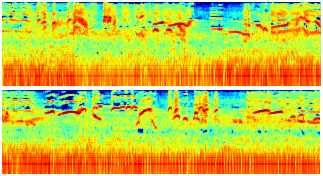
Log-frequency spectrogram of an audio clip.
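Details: White-rumped shama, a kacer, singing with its tail spread in a rough, harsh style; a rich stream of varied whistles, upward sweeps and sharp clicks in quick irregular bursts over a low steady hum.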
